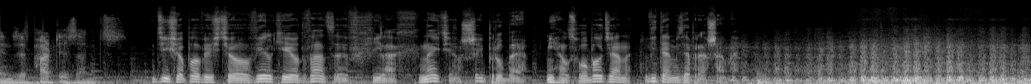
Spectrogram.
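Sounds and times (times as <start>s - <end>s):
speech: 0.2s - 8.6s
railway carriage clattering on rails: 6.4s - 10.2s.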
